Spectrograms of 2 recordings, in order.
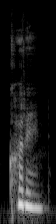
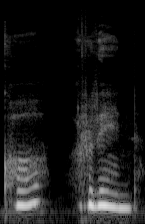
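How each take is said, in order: First: Said in the usual way. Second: "Korin" drawn out as two parts, ko - rin; syllable-by-syllable demo. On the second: Shown as a demonstration. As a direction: model "Korin" slowly, a gap between the syllables. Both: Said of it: "we can practice saying it first".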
